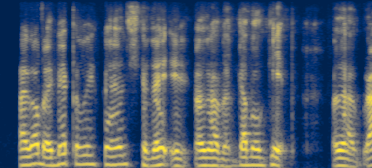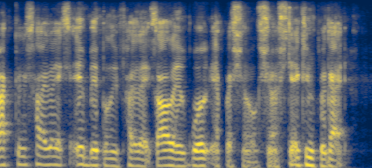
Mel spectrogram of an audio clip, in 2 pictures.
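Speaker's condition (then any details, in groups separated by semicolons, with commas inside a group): Cerebral palsy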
